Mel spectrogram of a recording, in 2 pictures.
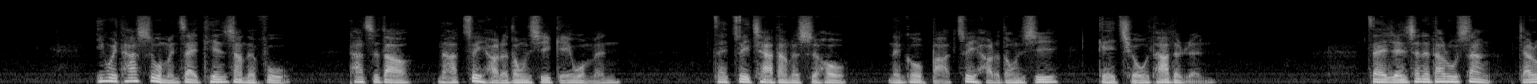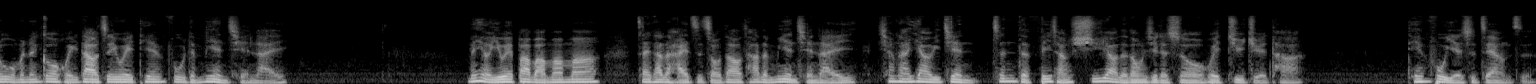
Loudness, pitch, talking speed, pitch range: -21 LUFS, 110 Hz, 225 characters per minute, 95-120 Hz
